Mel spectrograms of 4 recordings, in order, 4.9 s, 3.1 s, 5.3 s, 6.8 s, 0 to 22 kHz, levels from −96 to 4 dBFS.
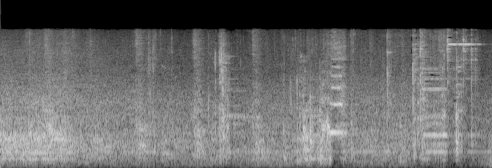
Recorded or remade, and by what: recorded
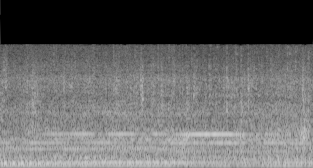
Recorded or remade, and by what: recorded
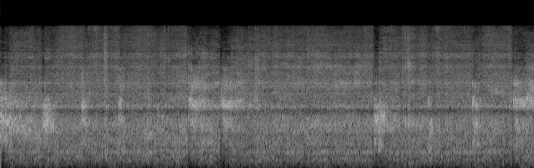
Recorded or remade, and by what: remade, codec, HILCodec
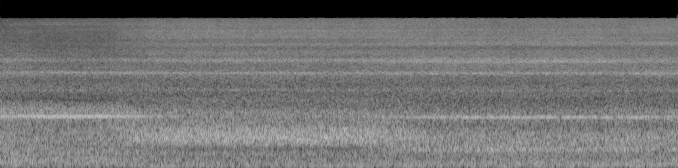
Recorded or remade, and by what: remade, vocoder, BigVGAN v2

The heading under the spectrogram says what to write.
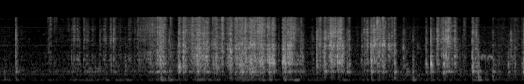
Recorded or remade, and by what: recorded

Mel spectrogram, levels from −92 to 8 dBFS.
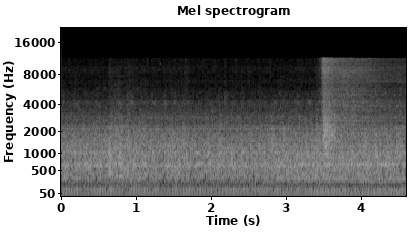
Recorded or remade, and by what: recorded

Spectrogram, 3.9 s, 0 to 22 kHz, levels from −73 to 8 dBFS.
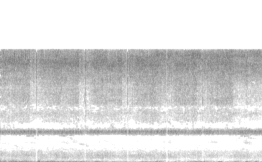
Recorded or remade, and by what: recorded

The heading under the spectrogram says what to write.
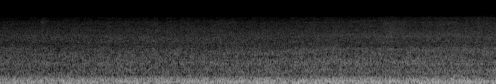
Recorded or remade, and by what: remade, autoencoder, DAC-VAE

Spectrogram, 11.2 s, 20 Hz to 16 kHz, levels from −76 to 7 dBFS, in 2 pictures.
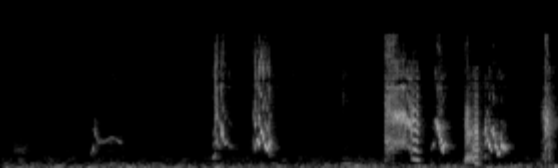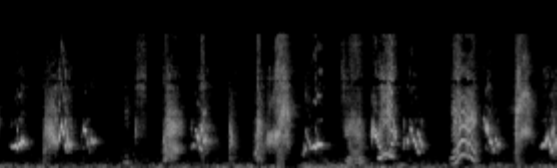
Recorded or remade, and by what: remade, vocoder, BigVGAN v2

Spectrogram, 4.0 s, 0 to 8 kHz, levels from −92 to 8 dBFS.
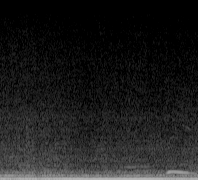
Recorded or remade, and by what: recorded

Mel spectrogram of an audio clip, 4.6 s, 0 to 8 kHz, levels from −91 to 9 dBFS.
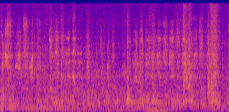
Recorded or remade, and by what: remade, codec, SNAC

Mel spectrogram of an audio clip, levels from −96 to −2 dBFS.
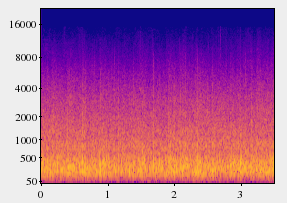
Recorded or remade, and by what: recorded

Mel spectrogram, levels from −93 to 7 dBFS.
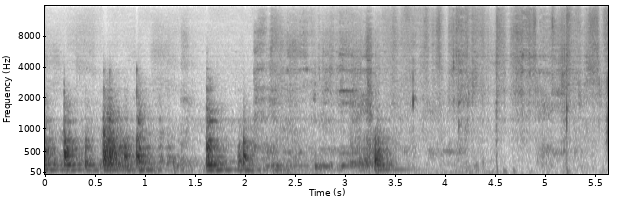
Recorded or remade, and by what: remade, codec, SNAC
